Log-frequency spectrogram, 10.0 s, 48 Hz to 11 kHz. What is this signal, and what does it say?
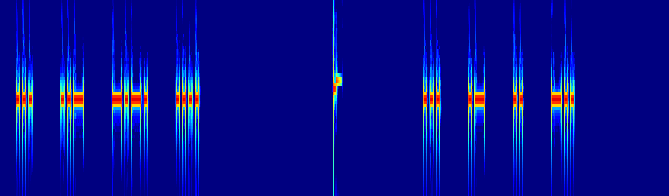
Morse code, heard as a keyed tone, about 25 wpm, spaced as for 14 wpm, 700 Hz. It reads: SUCH SAID
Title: 3x Character Spacing - Top 300 Words - 25wpm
